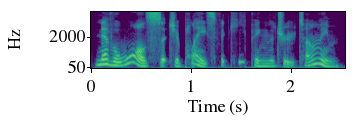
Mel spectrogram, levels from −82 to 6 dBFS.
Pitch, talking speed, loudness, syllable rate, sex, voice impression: 200 Hz, 235 wpm, -20 LUFS, 5.3 syllables/s, female, feminine, adult-like, slightly relaxed, powerful, slightly muffled, raspy, intellectual, slightly friendly, slightly unique, lively, slightly strict, slightly sharp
